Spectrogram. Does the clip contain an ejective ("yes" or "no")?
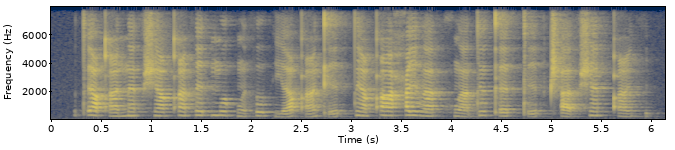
yes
